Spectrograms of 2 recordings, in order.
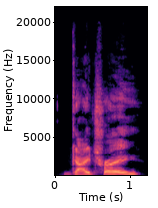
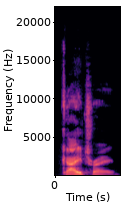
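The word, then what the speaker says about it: Gytrash: that this is pronounced guy tray you don't say the sh it's guy tray all right it was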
